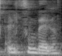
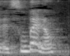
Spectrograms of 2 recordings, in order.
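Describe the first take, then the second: First: Low, quiet echo of "Elles sont belles"; soft repeat. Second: Said in the usual way. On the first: Shown as a demonstration. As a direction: murmur "Elles sont belles" back to herself. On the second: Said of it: "Mes boucles".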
